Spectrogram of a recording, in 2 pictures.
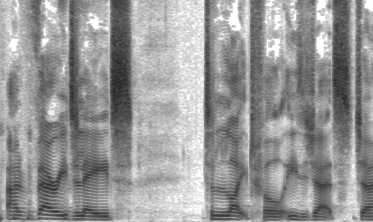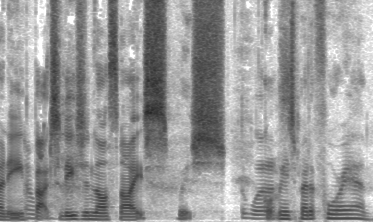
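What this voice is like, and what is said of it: Slightly hoarse, tired voice. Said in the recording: “I feel a bit hoarse and a bit out of it this morning... So I'm a bit ropey.”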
